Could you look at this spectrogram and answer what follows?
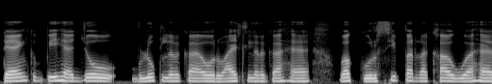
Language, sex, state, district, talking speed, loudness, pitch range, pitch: Hindi, male, Jharkhand, Deoghar, 220 wpm, -17 LUFS, 145-160 Hz, 150 Hz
